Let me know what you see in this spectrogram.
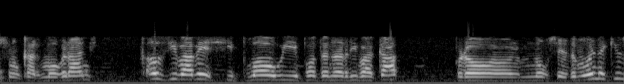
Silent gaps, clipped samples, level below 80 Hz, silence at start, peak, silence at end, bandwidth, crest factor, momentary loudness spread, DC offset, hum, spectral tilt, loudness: none; under 0.1%; -50 dBFS; 0 s; -8 dBFS; 0 s; 7.2 kHz; 16 dB; 9 LU; under 0.1%; none; -5 dB/octave; -24 LUFS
